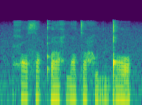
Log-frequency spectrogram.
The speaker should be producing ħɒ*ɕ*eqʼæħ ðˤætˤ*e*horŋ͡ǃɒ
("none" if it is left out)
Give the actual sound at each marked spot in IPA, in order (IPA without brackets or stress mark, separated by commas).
sˤ, e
